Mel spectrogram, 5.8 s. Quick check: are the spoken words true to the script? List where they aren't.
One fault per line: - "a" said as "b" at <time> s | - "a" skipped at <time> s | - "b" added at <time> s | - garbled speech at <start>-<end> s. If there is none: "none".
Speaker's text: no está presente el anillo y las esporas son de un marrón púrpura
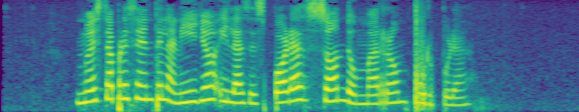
none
